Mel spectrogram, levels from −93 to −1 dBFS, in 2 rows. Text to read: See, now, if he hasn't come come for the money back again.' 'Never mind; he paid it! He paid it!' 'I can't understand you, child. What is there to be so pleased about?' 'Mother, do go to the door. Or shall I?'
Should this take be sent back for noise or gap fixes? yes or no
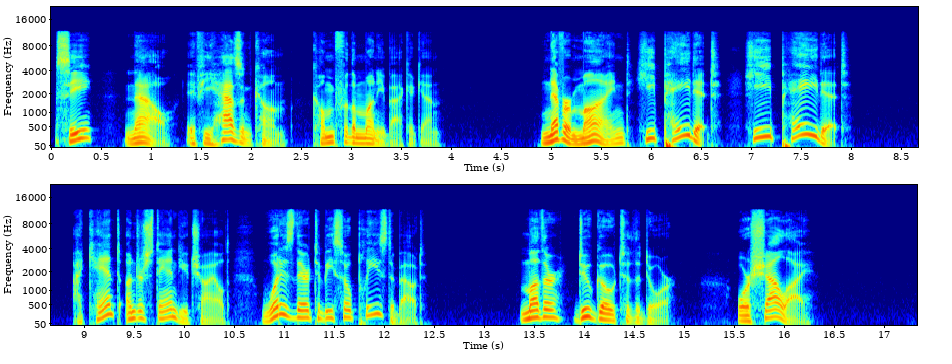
no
